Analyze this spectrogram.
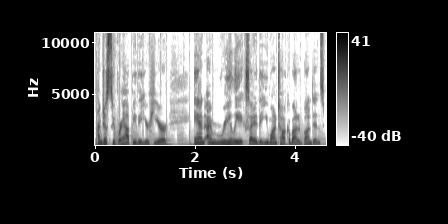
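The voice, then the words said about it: Raspy voice from laryngitis. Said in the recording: “I'm just getting over a little bit of laryngitis ... the raspiness in my voice”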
